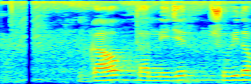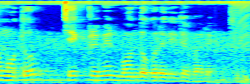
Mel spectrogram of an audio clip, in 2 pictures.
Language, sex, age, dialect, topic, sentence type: Bengali, male, 41-45, Standard Colloquial, banking, statement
